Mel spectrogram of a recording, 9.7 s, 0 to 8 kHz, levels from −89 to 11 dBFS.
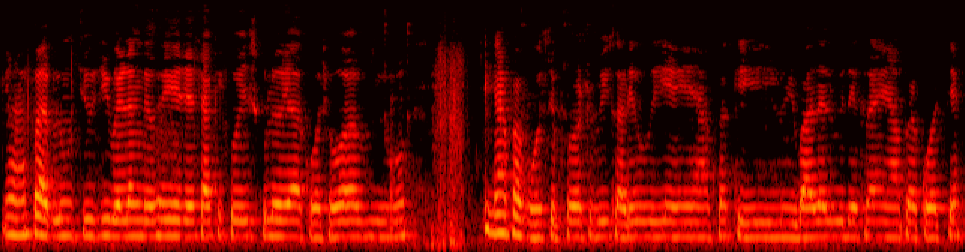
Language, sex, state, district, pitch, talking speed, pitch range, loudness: Hindi, female, Chhattisgarh, Korba, 185 Hz, 195 wpm, 180-195 Hz, -37 LUFS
